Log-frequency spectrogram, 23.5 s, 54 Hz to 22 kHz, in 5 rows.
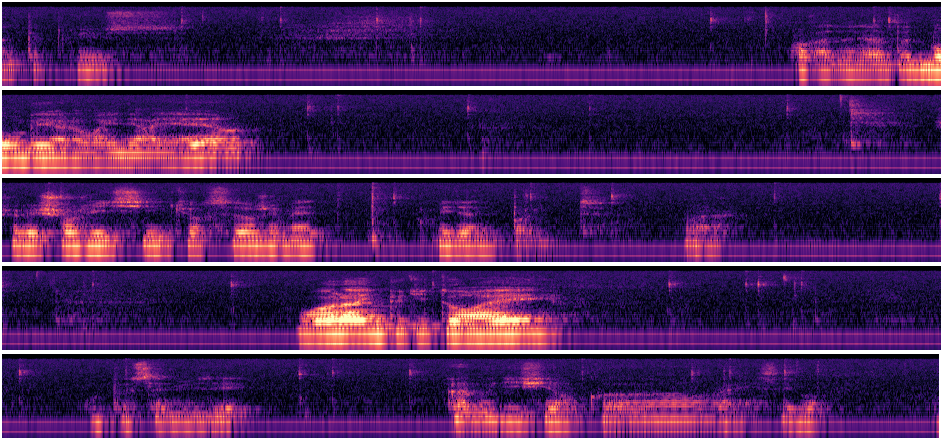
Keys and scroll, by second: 1.2 Tab, 3.6 Tab, 14.2 Tab, 22.8 Tab.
